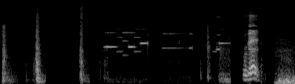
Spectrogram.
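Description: A washing machine beeps as its buttons are pressed.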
